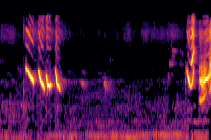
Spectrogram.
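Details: Green leafbird song, played to make a silent caged bird sing: four quick falling whistles, a few soft notes, a quiet pause, then a dense burst of twisting whistles.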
